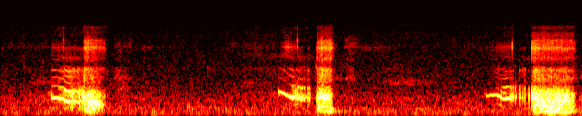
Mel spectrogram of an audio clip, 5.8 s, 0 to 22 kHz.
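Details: Jude, a 10-week-old French Bulldog puppy, sleeps with his tongue sticking out and wiggling. He snores three times, about every two and a half seconds. Each snore opens with a thin, falling whistle and ends in a broad, rasping burst.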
